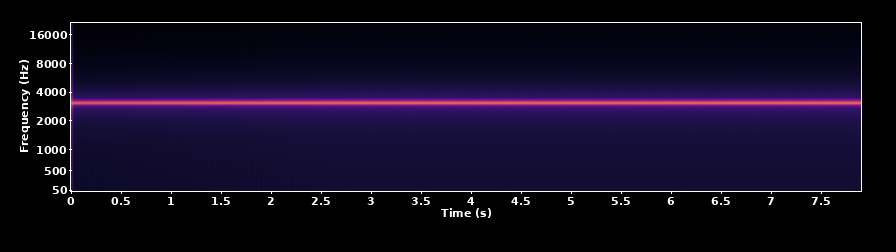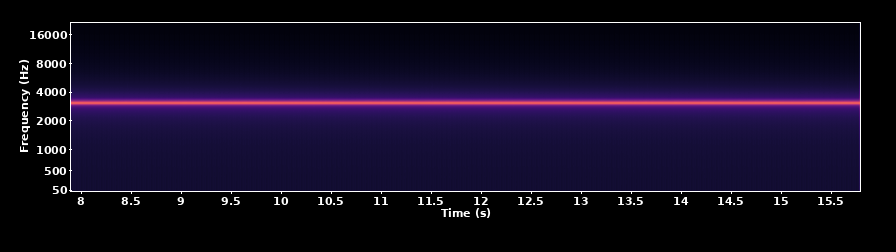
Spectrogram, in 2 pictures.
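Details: Steady, high-pitched pure tone holding unchanged throughout: simulated tinnitus ringing.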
